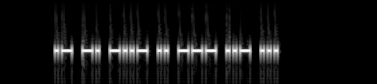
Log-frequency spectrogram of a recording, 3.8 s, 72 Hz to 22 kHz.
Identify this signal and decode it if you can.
Morse code, heard as a keyed tone, about 34 wpm, 700 Hz. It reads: ANXIOUS
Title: Seven Letter Words - 35wpm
